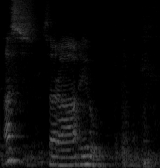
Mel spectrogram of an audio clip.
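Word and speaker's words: السرائر: And in the recitation, sin being a shamsi letter kills the sound of lam. So it is pronounced as as-sara-iru.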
